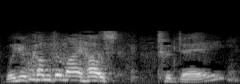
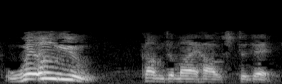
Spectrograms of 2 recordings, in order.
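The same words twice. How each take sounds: First: The stress is on "today". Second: The stress is on "will".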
